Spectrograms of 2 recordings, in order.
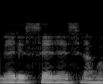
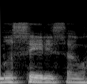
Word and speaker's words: Mercedes: 우리말로는 메르세데스라고 하고요. 독일이 원산지인 메르세데스 이렇게 독일어에 각각했습니다. 영어 발음은 머세디스라고 하고요.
